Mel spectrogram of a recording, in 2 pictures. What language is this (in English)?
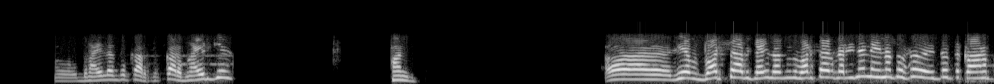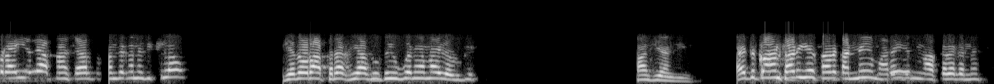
Dogri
